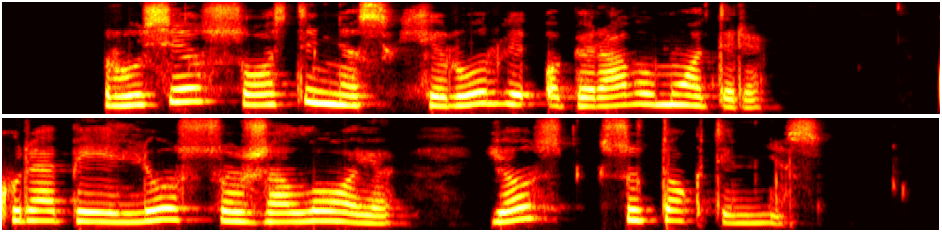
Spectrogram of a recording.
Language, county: Lithuanian, Vilnius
